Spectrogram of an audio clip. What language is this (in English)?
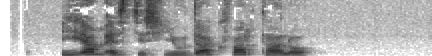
Esperanto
